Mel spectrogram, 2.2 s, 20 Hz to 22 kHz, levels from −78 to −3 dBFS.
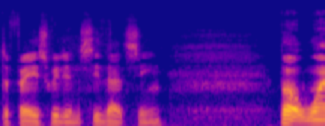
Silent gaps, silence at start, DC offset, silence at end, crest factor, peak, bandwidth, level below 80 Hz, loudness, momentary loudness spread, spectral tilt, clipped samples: none; 0 s; under 0.1%; 0 s; 20 dB; -6 dBFS; 15 kHz; -60 dBFS; -27 LUFS; 26 LU; -5 dB/octave; under 0.1%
